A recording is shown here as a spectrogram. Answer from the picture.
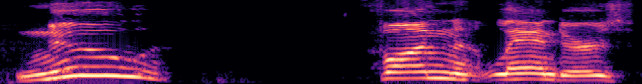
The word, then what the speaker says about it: Newfoundlanders: New Funlanders, phonetically spelled. Oh, Newfoundlanders, phonetically spelled. So it's spelled as Newfoundlanders.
